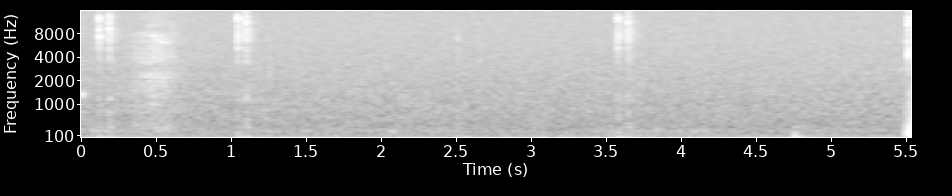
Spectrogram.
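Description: A computer mouse clicks sharply a few times at irregular intervals, close and crisp over a quiet background hiss, with no voices.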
